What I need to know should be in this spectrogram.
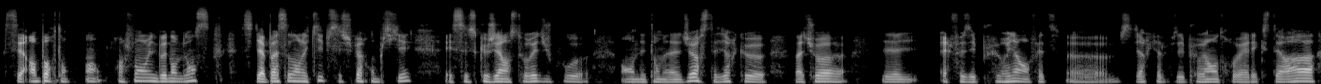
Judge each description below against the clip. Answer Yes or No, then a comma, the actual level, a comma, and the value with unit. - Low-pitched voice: Yes, low, 130 Hz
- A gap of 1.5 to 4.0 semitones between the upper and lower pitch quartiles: Yes, average, 3.2 semitones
